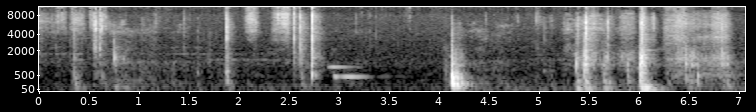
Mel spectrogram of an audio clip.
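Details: Preordered Apple MagSafe Battery Pack: sparse, irregular light clicks and taps in a quiet room with no hum; clicking noise from the pack, cause unknown.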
